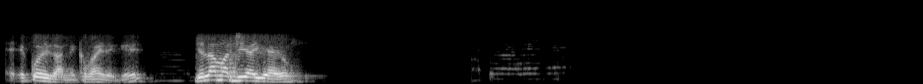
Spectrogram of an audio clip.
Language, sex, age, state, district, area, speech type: Dogri, male, 45-60, Jammu and Kashmir, Samba, rural, conversation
